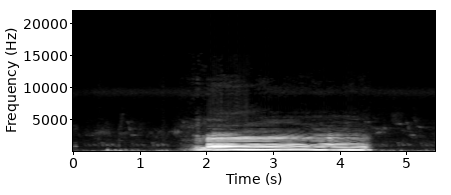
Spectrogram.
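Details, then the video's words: A single long, even moo from a cow, holding a flat droning tone for nearly three seconds before cutting off, against faint low background noise. "गाय की आवाज"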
